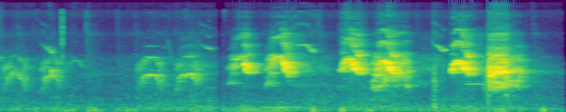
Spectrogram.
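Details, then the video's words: Talking ringneck parrot kept as a pet, giving a string of arched, speech-like syllables that grow louder and harsher toward the end, roughly one per second, in a quiet indoor room. "Ringneck Talking Parrot"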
